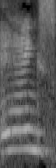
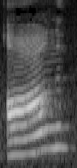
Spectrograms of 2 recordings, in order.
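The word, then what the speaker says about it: Aang: keep it minimum like they said Ang's name wrong they use the a sound of his name the a of a of of on instead of Ang I was like it's a not on was like I dealt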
